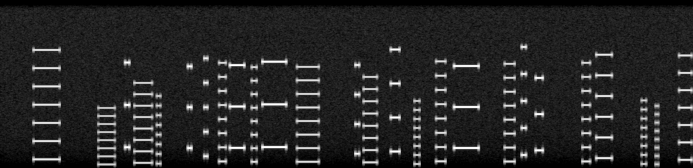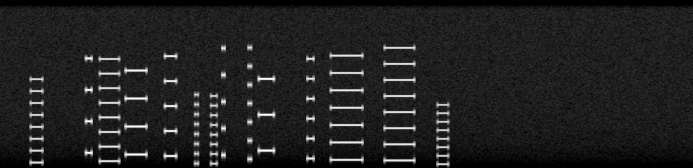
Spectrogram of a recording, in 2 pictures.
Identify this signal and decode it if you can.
Electronic bleeps of random pitch and length. There is no code.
